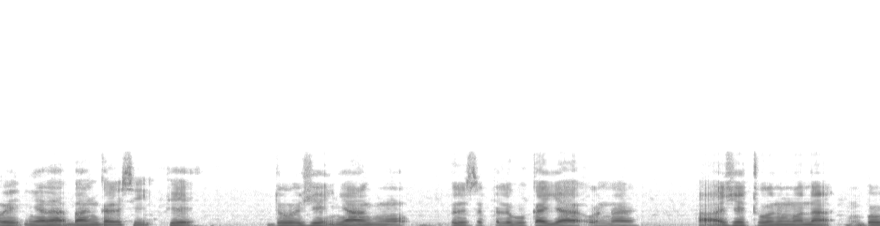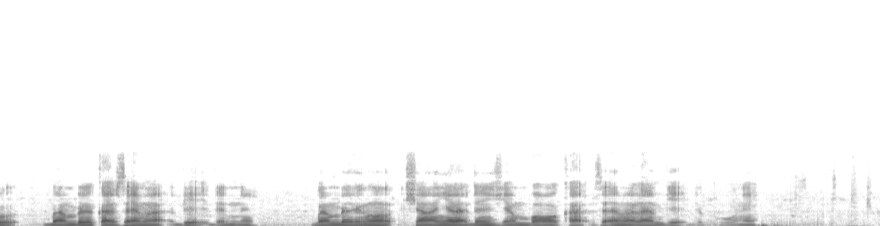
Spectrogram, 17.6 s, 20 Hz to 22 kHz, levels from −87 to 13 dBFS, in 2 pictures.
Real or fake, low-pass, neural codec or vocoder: fake; 7.2 kHz; codec, 16 kHz, 16 kbps, FreqCodec, smaller model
